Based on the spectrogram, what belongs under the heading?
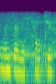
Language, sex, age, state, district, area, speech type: Nepali, female, 18-30, West Bengal, Darjeeling, rural, conversation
